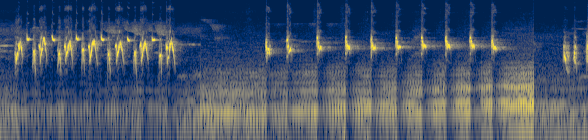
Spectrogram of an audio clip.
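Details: Trucukan, or sooty-headed bulbul, singing actively in the lure song meant to train other birds: a fast run of tumbling, bubbly notes, then a pause, then a steady series of sharp, evenly spaced chirps about three times a second.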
